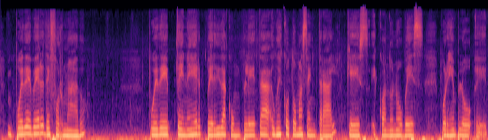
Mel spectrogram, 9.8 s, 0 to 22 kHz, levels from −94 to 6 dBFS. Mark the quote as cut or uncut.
uncut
